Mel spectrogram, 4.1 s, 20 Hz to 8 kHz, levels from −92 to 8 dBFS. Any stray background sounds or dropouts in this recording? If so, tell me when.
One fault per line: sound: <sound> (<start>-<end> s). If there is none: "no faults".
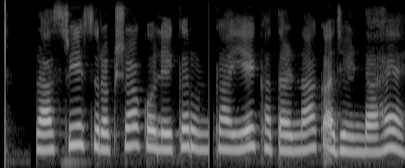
sound: dropout (2.1-2.1 s)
